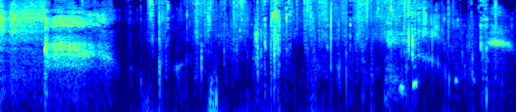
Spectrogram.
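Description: Autumn rice with mountain vegetables and mushrooms is being eaten, with soft crunching and chewing mouth sounds that come as a series of small, uneven bites after a louder stretch at the start.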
